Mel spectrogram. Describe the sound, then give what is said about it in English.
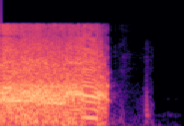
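A single loud, raw scream into a microphone, lasting under a second, harsh and strained, then cutting off abruptly into silence with one faint tick afterward. “Just screamed into the microphone. That's gonna be loud.”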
